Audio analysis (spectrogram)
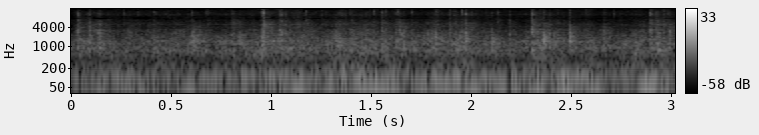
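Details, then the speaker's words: Plastic knitting machine, lightly used, cranked before lubrication: steady, dry, light rustling rattle of many small plastic gears clicking past; dry gear rustle, gears then oiled to stop yarn jamming and stiff turning. "böyle hafif bir hışırtılı bir ses geliyor."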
